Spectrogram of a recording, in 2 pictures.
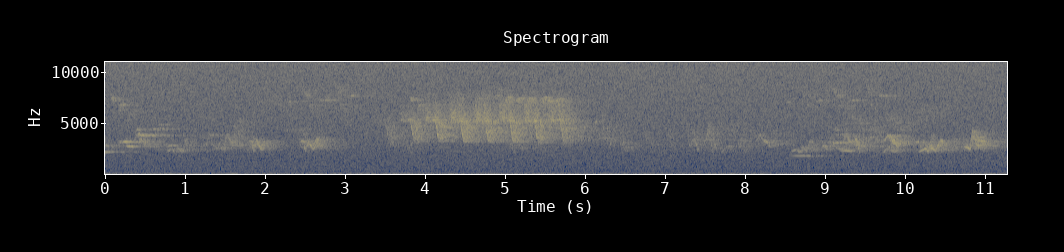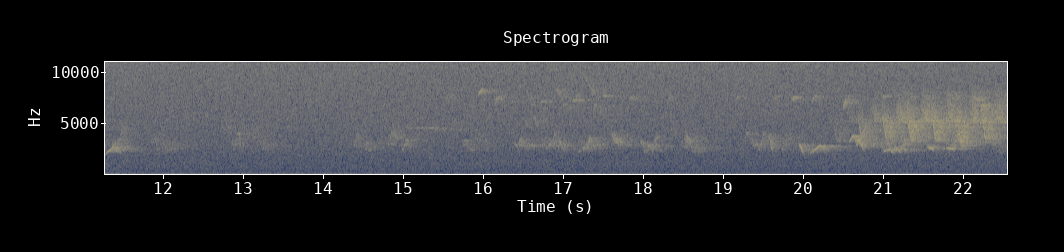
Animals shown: Hermit Thrush (Catharus guttatus), Blackburnian Warbler (Setophaga fusca), Scarlet Tanager (Piranga olivacea), Ovenbird (Seiurus aurocapilla), Red-eyed Vireo (Vireo olivaceus), Black-capped Chickadee (Poecile atricapillus)

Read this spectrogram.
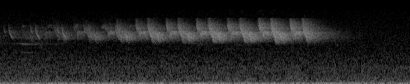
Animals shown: Blue Jay (Cyanocitta cristata), Ovenbird (Seiurus aurocapilla)

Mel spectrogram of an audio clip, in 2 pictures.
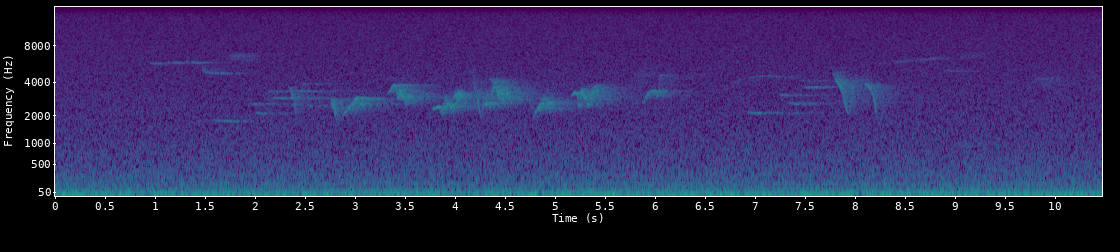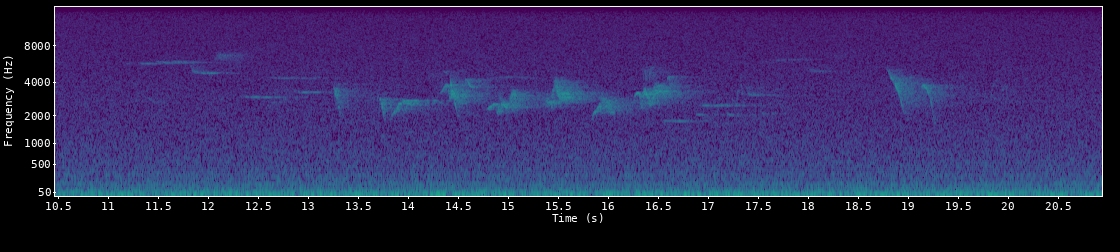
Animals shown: Scarlet Tanager (Piranga olivacea), Hermit Thrush (Catharus guttatus), Blue-headed Vireo (Vireo solitarius), Black-throated Green Warbler (Setophaga virens)

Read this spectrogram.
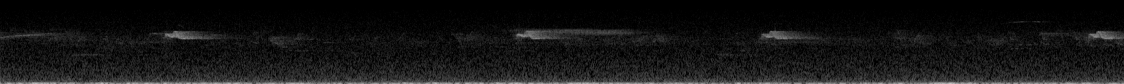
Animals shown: Cedar Waxwing (Bombycilla cedrorum), Ovenbird (Seiurus aurocapilla), Eastern Wood-Pewee (Contopus virens), Pine Warbler (Setophaga pinus), Blue-headed Vireo (Vireo solitarius)

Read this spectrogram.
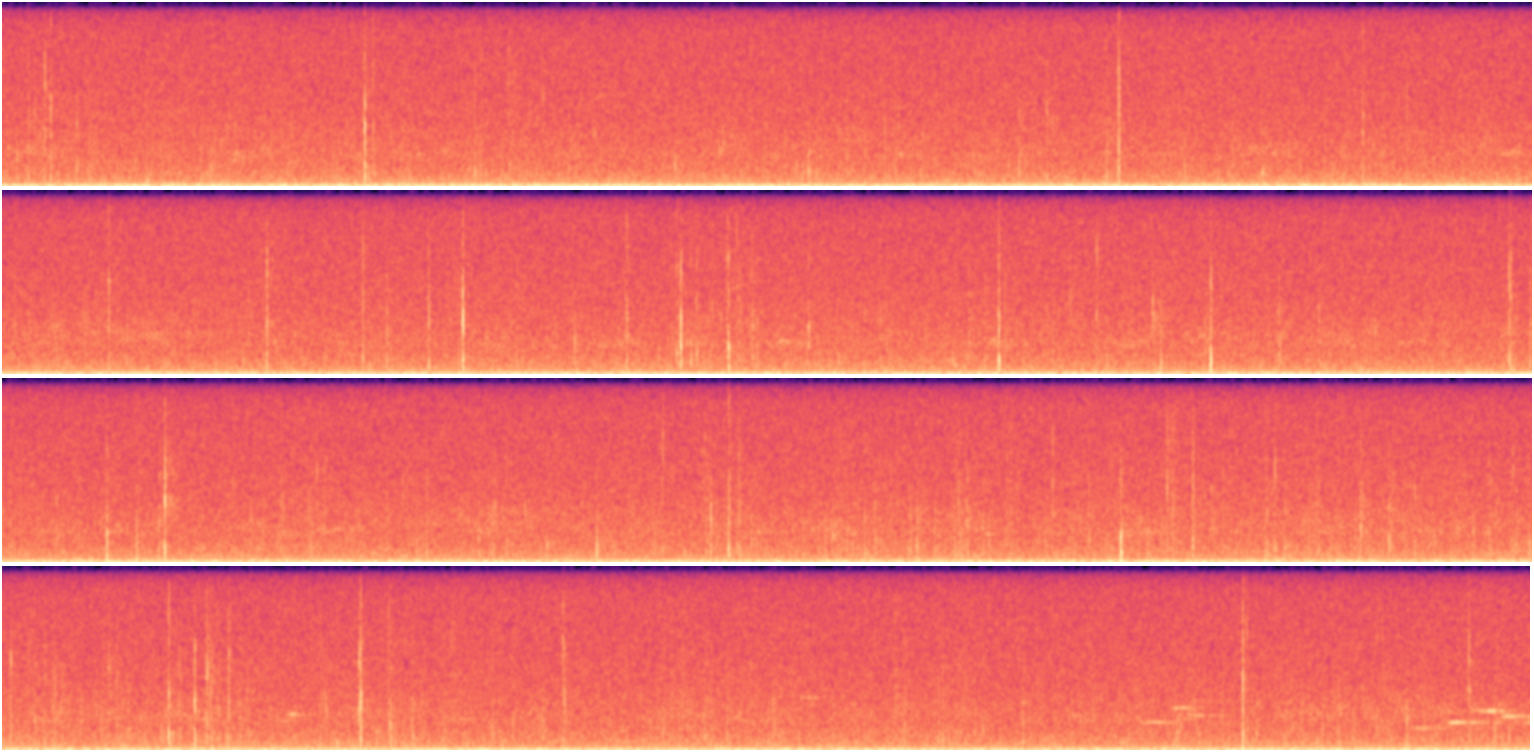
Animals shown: Hermit Thrush (Catharus guttatus), Ovenbird (Seiurus aurocapilla)

